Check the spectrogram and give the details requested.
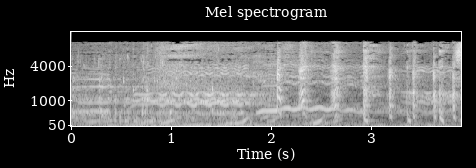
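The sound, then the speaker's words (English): Underwater farting bubbles gurgle and burble continuously, with quick rising bloops and wobbly tones, growing into a burst of sharp pops and glugs toward the end. “So when you start to feel sad or depressed, load butt farting underwater.”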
